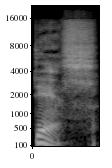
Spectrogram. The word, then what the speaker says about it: です: themselves, they will use a pun with the English word death instead of the Japanese word des, ベビーメタルです as des means I am or we are and is pronounced similarly.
